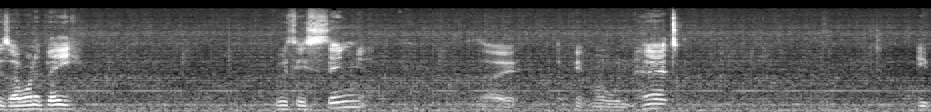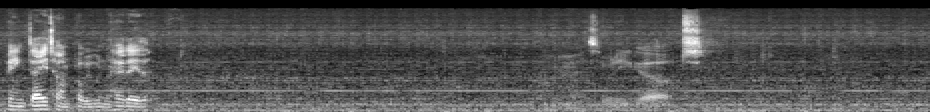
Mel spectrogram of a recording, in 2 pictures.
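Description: A ship's engines hum low and steadily.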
